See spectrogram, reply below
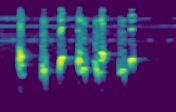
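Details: Brisk streak-eared bulbul trapping lure call: seven chirps delivered quickly in about one second, mixing upslurred and downslurred notes.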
